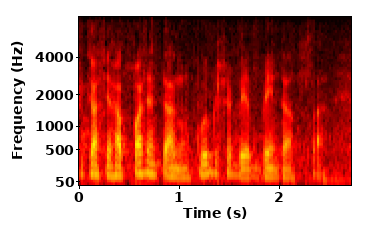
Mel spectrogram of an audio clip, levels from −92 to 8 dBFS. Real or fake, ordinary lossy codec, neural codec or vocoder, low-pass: fake; none; codec, 16 kHz, 2 kbps, FunCodec, trained on Chinese and English, 25 frames a second; none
